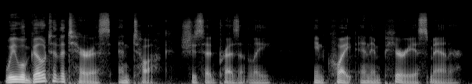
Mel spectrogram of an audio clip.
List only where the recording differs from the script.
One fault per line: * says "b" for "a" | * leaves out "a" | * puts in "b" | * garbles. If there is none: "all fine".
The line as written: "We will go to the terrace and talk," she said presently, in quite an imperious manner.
all fine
